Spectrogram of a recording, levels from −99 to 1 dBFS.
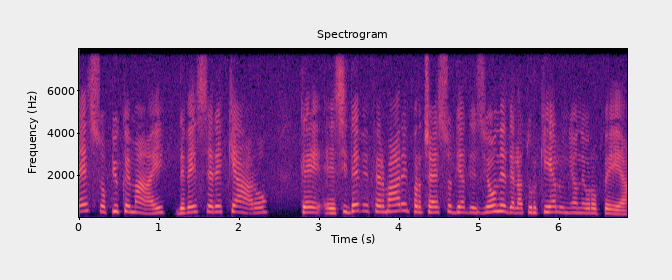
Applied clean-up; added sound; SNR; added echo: neural mask model Resemble Enhance denoiser.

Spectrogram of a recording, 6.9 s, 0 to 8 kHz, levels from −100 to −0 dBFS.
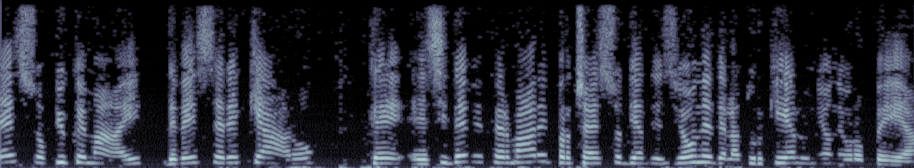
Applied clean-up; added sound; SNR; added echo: classical method spectral subtraction.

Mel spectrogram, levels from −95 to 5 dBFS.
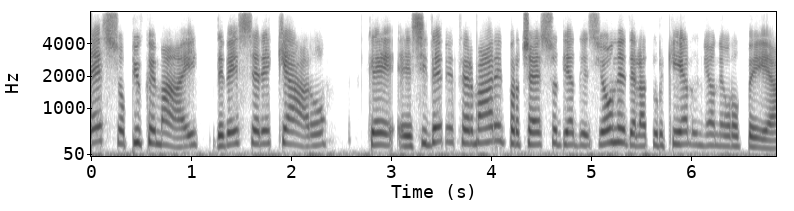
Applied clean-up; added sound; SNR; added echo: neural diffusion model UNIVERSE++.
